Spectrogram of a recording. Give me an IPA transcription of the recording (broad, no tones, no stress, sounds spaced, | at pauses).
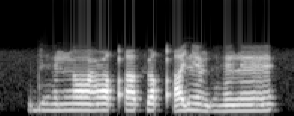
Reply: dʱ ɛ̃ ŋ ɑ̃ ʕ y qʼ e f y qʼ ɛ lʲ ɑ̃ ɡʱ ɛ̃ l ɛ̃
